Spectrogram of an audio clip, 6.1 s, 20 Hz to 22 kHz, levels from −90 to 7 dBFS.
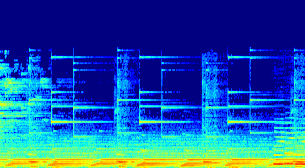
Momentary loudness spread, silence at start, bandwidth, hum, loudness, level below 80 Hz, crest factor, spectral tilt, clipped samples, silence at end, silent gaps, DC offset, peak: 7 LU; 0 s; 16 kHz; none; -18 LUFS; -60 dBFS; 16 dB; -4.5 dB/octave; under 0.1%; 0 s; none; under 0.1%; -2 dBFS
